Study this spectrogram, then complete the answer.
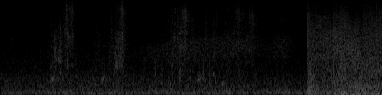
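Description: Scattered gunfire in Final Fantasy XIV: irregular sharp shots over a busy ambient bed, then a louder, denser burst near the end.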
